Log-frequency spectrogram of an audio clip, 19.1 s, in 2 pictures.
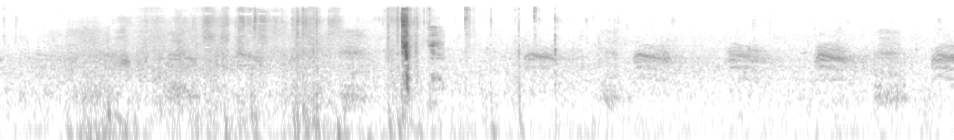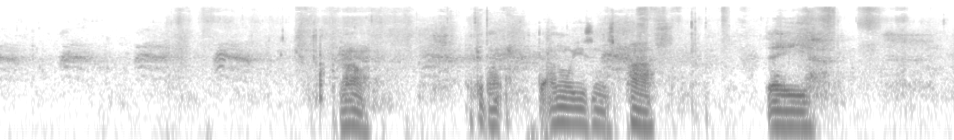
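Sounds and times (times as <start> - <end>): bird calling: 9.3 - 17.8.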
